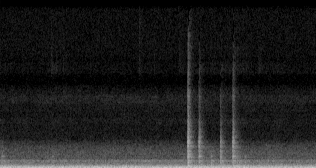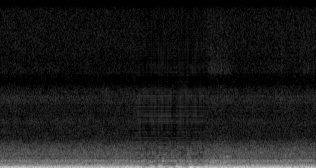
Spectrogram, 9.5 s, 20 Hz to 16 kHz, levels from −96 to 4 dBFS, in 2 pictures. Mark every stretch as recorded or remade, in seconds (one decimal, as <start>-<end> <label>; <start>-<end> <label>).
0.0-6.8 recorded; 6.8-7.8 remade; 7.8-9.5 recorded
